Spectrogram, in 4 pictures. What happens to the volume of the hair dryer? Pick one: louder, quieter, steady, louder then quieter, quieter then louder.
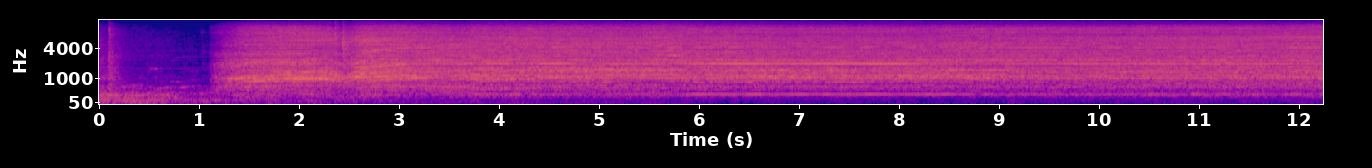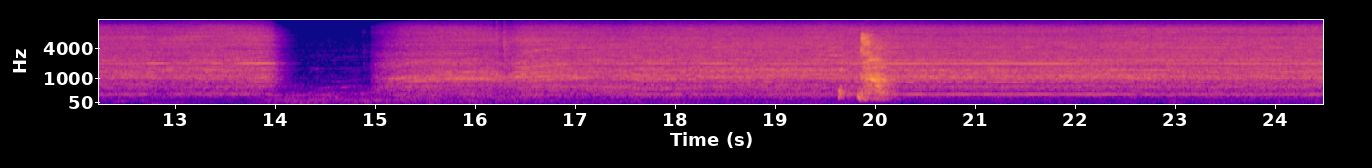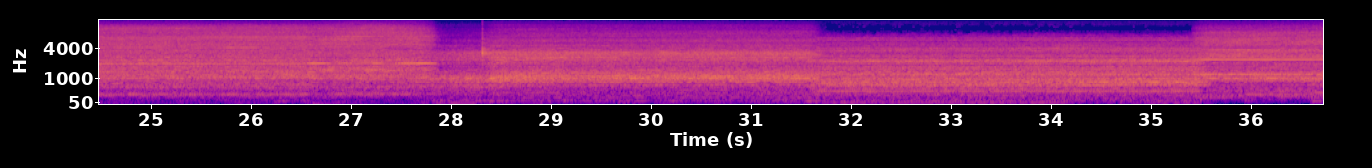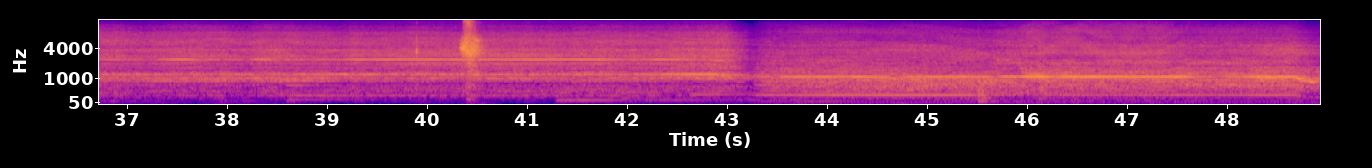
louder.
